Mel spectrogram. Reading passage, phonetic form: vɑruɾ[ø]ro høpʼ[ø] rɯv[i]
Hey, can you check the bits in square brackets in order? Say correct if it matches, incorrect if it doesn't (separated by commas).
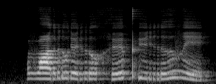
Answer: correct, incorrect, incorrect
